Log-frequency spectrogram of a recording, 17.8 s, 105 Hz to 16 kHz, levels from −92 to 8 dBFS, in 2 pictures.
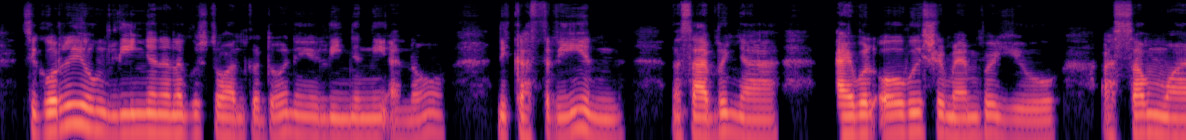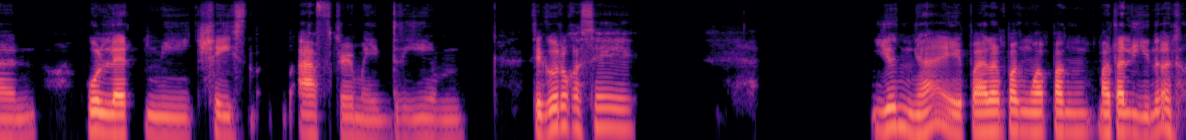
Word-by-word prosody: Siguro 145 +3 +2
yung 170 -6 +1
linya 135 +1 0
na 130 -1 +1
nagustuhan 125 -2 -3
ko 115 - -6
dun 130 +3 -4
eh 125 -1 -4
yung - - -8
linya 115 0 -3
ni 115 0 -3
ano, 115 +6 -9 0.4
ni - - 0
Kathryn 120 0 -3 0.4
na - - -7
sabi 125 +2 +1
niya, 110 0 -4 0.4
"I 125 0 +6
will 135 +1 +2
always 135 +1 +1
remember 120 0 -1
you 110 -1 -7 0.4
as - - -6
someone 120 -3 -1 0.4
who 150 - +8
let 135 -1 +8
me 120 -2 -4
chased 125 -3 -2 0.4
after 130 -2 +1
my 110 -2 -7
dream." 110 0 -11 0.5
Siguro 165 +6 +5
kasi 165 -1 -2 1.8
Yun 160 0 +2
nga 145 +6 +1
eh 135 -3 +2
parang 145 +1 +7
pangma 145 -1 +4
pang-matalino 140 -1 +3
ano - - -11
130 Hz, 135 wpm, -24 LUFS, 115-140 Hz, 1.8 s, who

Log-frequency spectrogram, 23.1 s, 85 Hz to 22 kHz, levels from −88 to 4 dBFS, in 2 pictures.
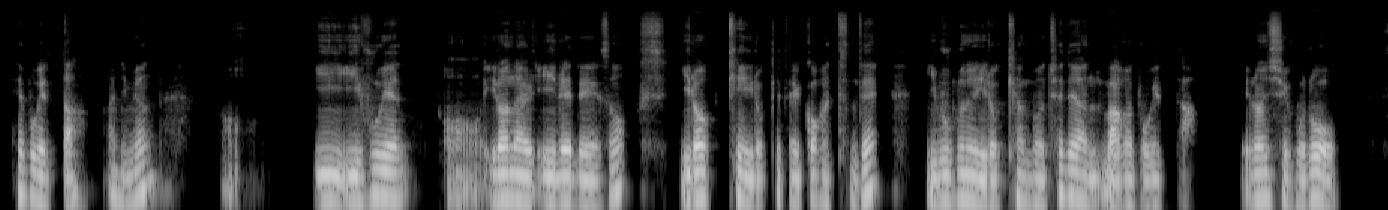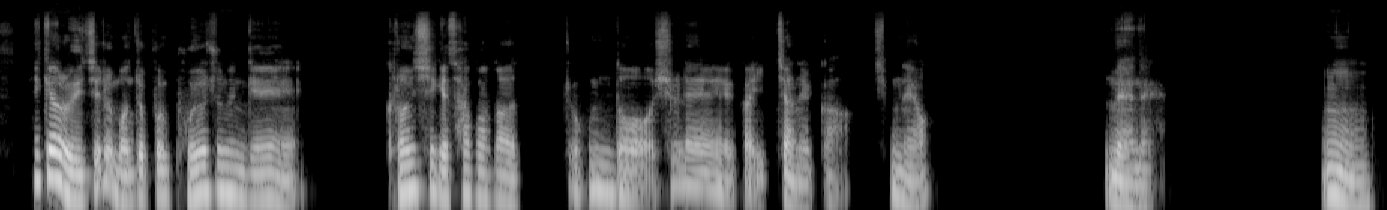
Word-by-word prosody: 해 130 - +1
보겠다." 105 -5 -2 0.2
아니면 125 - -3 0.5
어 - - -13 0.7
"이 110 -1 +2
이후에 115 +3 +2 0.3
어 - - -9
일어날 110 -1 +4
일에 105 0 +3
대해서 95 +10 -1 0.4
이렇게, 115 +1 +2
이렇게 95 -2 -2
될 100 -2 -3
것 110 - -2
같은데 120 - -3 0.4
이 100 - -1
부분을 110 0 +2
이렇게 95 0 -1
한번 100 -3 -2
최대한 115 -4 0
막아보겠다." 95 +1 -2 0.4
이런 115 +1 0
식으로 100 -1 0 0.7
'해결 190 - +9
의지를 110 +3 +2
먼저 110 0 +2
좀 - - +1
보여주는 135 0 +2
게 110 -4 -1 0.8
그런 140 +2 +4
식의 140 -5 +1
사과가 115 -6 -2 0.4
쪼금 140 0 -3
더 - - -1
신뢰가 80 -6 -3
있지 - - -4
않을까?' 85 -1 -5 0.2
싶네요. 95 -8 -4 1.4
네네. 85 -3 0 1.4
음. 100 -8 +2
110 Hz, 235 characters per minute, -23 LUFS, 95-125 Hz, 1.4 s, 해결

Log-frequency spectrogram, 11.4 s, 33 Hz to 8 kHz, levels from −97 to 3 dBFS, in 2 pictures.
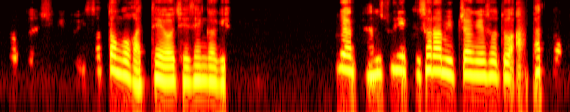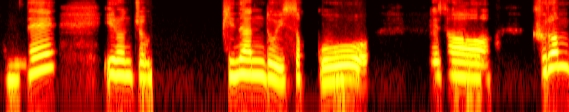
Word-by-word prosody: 던 470 - -18 0.2
시기도 290 - -33
있었던 250 -1 -3
것 195 - +1
같아요, 150 +3 0
제 150 0 -5
생각에. 150 -2 -3 1.1
그냥 275 -2 +2
단순히 230 +6 -2
그 205 - -12
사람 250 -2 +3
입장에서도 195 -2 -1
아팠던 235 0 -6 0.3
건데 220 - +1 0.5
이런 205 -2 +2
좀 180 -1 -3 0.7
비난도 200 -4 +3
있었고. 155 -2 +1 0.6
그래서 190 -4 +4 0.5
그런 300 +5 +6
195 Hz, 250 characters per minute, -21 LUFS, 165-235 Hz, 1.1 s, 그런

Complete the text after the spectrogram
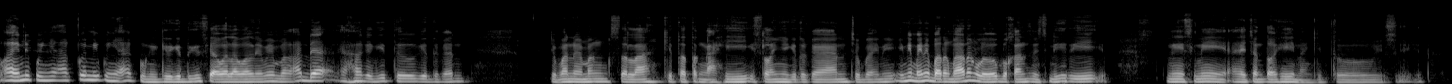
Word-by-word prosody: Wah, 185 - +2
ini 195 +4 +5
punya 185 -2 0
aku 185 +4 -2
nih 200 -1 +2
punya 165 -5 0
aku, 145 -6 -5
kayak 120 -1 -1 0.2
gitu-gitu 130 +4 0
sih - - +8
awal-awalnya 120 +1 +3
memang 135 -2 -1
ada 170 +2 +2
hal-hal 145 +1 -1
kayak 135 +3 -3
gitu, 140 -2 0
gitu 125 -2 -3
kan. 125 +3 -6 0.9
Cuman 125 +2 0
memang 125 +1 +1
setelah 120 -1 0
kita 120 -1 -3
tengahi 120 +3 -1
istilahnya 120 0 0
gitu 115 -1 -5
kan, 115 +1 -1
"Coba 115 -1 -4
ini, 125 +5 -4
ini 165 +4 +3
mainnya 165 +3 +5
bareng-bareng 130 +6 +5
lho 120 -2 +5
bukan 125 -1 0
sendiri-sendiri. 130 +3 -2 0.6
Nih, 125 -1 +1
sini 125 0 -1
ayah 120 -1 -1
contohin," 115 -1 0
nah 100 - -9
gitu 105 +1 -8
sih - - -17
gitu. - - -30
125 Hz, 175 wpm, -24 LUFS, 115-135 Hz, 0.9 s, sih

